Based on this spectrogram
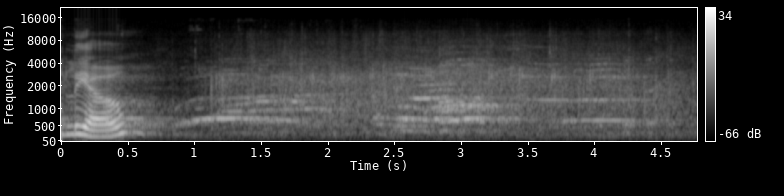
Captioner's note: crowd applauds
